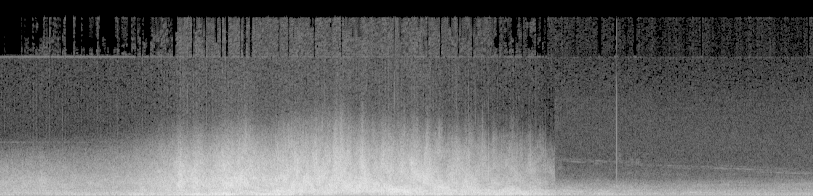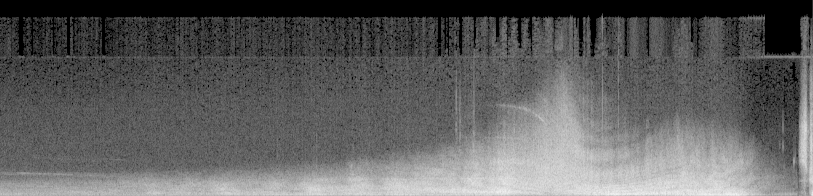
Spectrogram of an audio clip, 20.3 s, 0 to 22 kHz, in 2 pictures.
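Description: A loud F-86 Sabre jet fighter at an air show roars past, fading to a quieter rumble mid-clip before rising again into a second sweeping, high-pitched pass that cuts off sharply, with no one speaking.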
